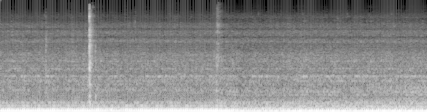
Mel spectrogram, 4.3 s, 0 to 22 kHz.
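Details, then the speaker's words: 1974 Jensen Interceptor Mk 3 at idle, newly installed R134A air conditioning switched on at low fan setting: smooth deep idle rumble with a faint click and slight note change as the compressor cuts in; normal engagement. "You'll probably be able to hear the air conditioning compressor come on."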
